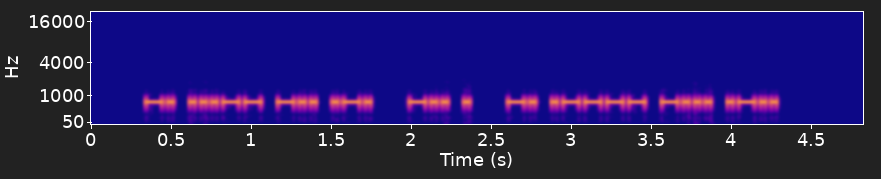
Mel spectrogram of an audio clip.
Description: Morse code, heard as a keyed tone, about 34 wpm, 700 Hz. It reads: N3DR DE N1BL
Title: USA Callsign DE Callsign - 4 Characters - 35wpm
